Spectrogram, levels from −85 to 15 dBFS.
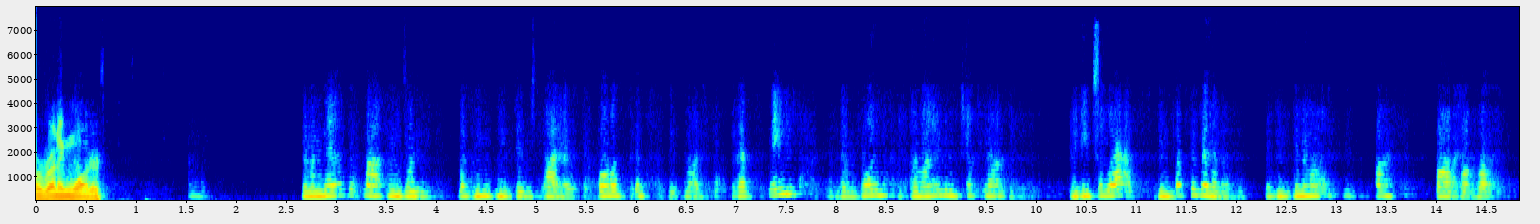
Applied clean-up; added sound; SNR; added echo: neural mask model DeepFilterNet 3.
